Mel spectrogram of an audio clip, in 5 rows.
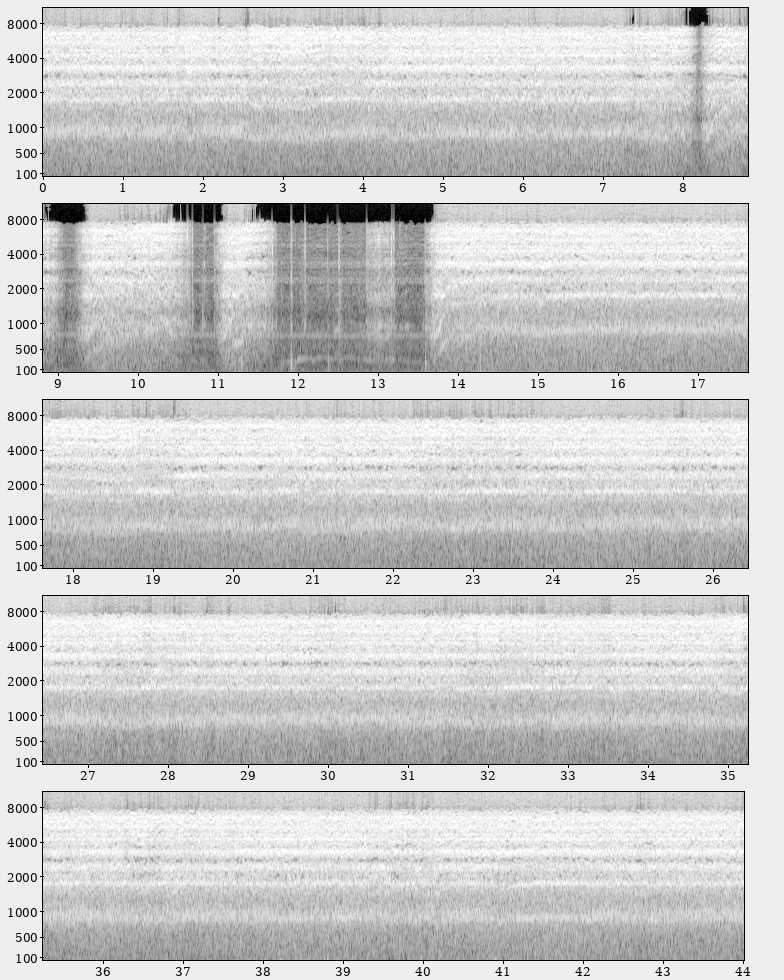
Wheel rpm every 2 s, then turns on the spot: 230, 220, 220, 220, 90, 60, 20, 200, 230, 220, 220, 220, 230, 230, 230, 230, 230, 230, 230, 230, 220, 230.
none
